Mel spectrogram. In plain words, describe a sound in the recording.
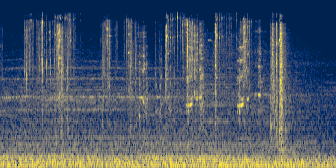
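Metal picks click and scrape inside a lock.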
